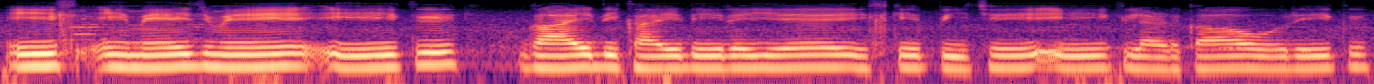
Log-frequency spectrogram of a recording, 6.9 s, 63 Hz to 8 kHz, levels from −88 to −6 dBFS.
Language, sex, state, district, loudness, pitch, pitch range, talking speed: Hindi, male, Rajasthan, Jaipur, -15 LUFS, 165 Hz, 160-175 Hz, 140 wpm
